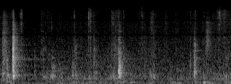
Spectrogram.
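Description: Stiff paper recipe cards being handled and laid down on a cutting mat: light paper rustling with two sharp taps about a second apart.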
